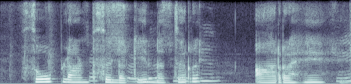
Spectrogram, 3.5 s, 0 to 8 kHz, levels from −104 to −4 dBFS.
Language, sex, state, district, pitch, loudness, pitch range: Hindi, female, Rajasthan, Jaipur, 220 Hz, -19 LUFS, 200-270 Hz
